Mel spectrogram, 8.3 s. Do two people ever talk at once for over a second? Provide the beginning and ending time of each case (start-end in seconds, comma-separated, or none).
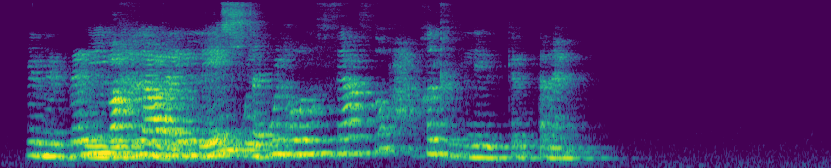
0.8-2.6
